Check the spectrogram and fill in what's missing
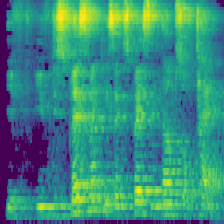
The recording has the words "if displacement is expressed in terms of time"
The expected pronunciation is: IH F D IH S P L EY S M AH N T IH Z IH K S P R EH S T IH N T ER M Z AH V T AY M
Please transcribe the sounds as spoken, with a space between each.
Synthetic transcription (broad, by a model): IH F D IH S P L EY S M AH N T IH S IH K S P EH S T IH N T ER M S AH F T AY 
